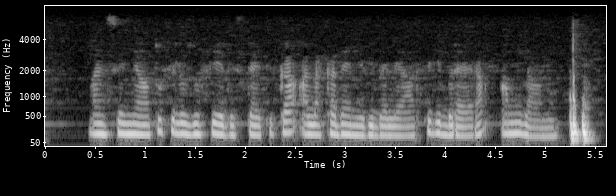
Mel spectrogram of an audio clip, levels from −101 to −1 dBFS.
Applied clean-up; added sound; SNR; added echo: none; none; none; none.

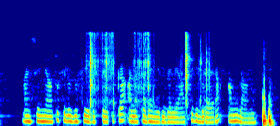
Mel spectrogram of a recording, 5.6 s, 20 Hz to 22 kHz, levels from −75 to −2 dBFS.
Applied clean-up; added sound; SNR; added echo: none; Camera; 6 dB; none.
